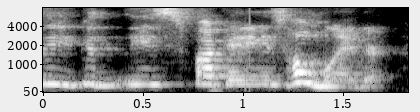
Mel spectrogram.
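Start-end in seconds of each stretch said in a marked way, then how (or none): none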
